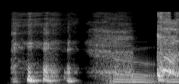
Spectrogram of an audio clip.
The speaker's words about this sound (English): Excuse me. I just coughed here.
